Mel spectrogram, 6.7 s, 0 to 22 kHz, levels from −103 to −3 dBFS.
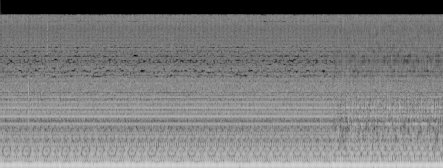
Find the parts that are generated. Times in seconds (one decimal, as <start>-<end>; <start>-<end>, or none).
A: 5.0-6.7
